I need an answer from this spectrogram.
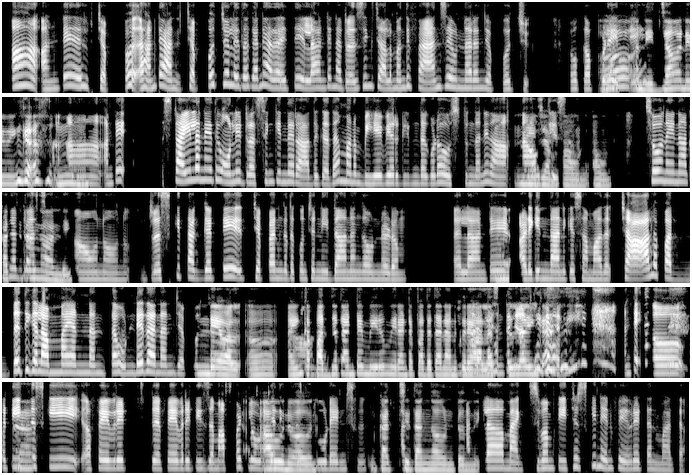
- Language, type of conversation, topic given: Telugu, podcast, మీ దుస్తుల శైలి మీ వ్యక్తిత్వాన్ని ఎలా తెలియజేస్తుంది?
- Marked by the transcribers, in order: other background noise; in English: "డ్రెసింగ్‌కి"; giggle; in English: "స్టైల్"; in English: "ఓన్లీ డ్రెసింగ్"; in English: "బిహేవియర్"; in English: "సో"; in English: "డ్రెస్"; in English: "డ్రెస్‌కి"; laughing while speaking: "మరి అంత కాదులే గాని"; in English: "స్కూల్‌లో"; in English: "టీచర్స్‌కి ఫేవరేట్స్ ఫేవరిటిజం"; chuckle; in English: "మాక్సిమం టీచర్స్‌కి"; in English: "ఫేవరేట్"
